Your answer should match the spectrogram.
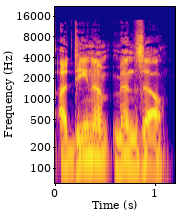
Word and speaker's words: Idina Menzel: Another Idina Menzel. Am I pronouncing her name right? – Yes.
